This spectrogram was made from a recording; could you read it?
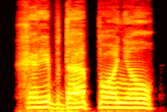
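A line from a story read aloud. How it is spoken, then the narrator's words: Hoarse mechanical voice. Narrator (Russian): сказал король ифритов хриплым механическим голосом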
